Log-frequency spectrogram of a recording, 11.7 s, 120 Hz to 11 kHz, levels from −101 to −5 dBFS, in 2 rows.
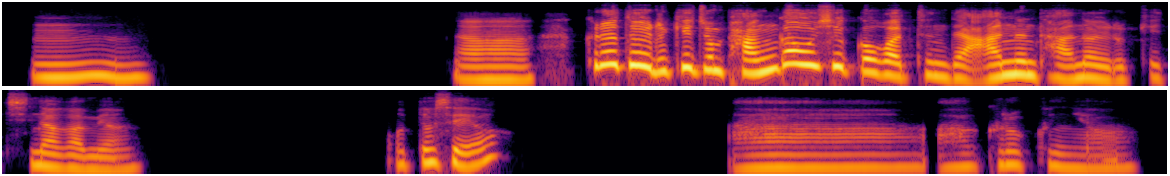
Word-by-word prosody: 음. 195 0 -5 1.5
아 175 0 -6 0.2
그래도 380 -1 +5
이렇게 330 -1 +4
좀 290 -2 +2
반가우실 350 +9 +5
것 260 -3 +2
같은데 205 -2 -1
아는 220 +5 +3
단어 190 -1 -3
이렇게 165 +3 -9
지나가면. 165 -4 -8 1.2
어떠세요? 215 +5 -5 1.1
아. 170 +1 -11
아 175 +2 -14
그렇군요. 175 -4 -12
190 Hz, 195 characters per minute, -21 LUFS, 175-230 Hz, 1.5 s, 그래도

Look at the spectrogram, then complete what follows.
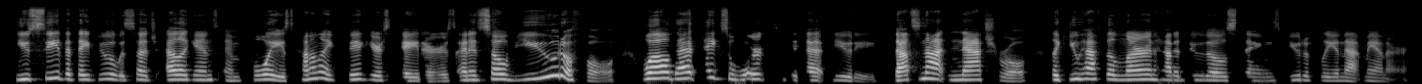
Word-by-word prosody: you 230 +2 +1
see 275 +6 +2
that 240 -2 -3
they 225 0 +3
do 235 +3 -8
it - - -4
with 200 - -7
such 205 0 -3
elegance 220 0 +1
and 175 -2 -12
poise, 215 -5 -1
kinda 220 +4 +1
like 250 -8 -3
figure 220 -4 -1
skaters, 165 -6 -4
and 200 +1 +1
it's 205 -1 -2
so 245 -1 +3
beautiful. 260 - -1 0.3
Well, 275 +2 +7
that 275 +2 +4
takes 300 -6 -2
work 240 +1 -2
to 215 - -28
get 200 - -14
that 190 -2 0
beauty. 155 -10 -11 0.2
That's 205 +6 +5
not 260 -5 +6
natural, 205 -8 +1 0.2
like, 215 -1 0
you 250 +1 -1
have 250 0 +3
to 230 - -1
learn 220 +2 +2
how 205 - +2
to 195 -1 -8
do 205 -1 -14
those 185 -2 -5
things 170 -1 -15
beautifully 190 -3 -11
in 170 - -10
that 160 -2 -4
manner. 160 -4 -13
215 Hz, 185 wpm, -23 LUFS, 190-240 Hz, 0.3 s, Well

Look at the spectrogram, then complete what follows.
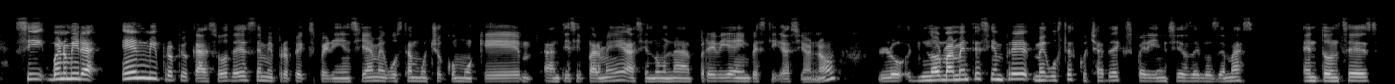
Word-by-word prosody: Sí, 245 -2 +1
bueno, 250 +3 +6
mira, 255 -3 +7 0.2
en 290 +4 +8
mi 280 -1 +5
propio 200 -6 -4
caso, 150 +3 +1
desde 190 +2 -2
mi 170 -2 -3
propia 155 - -4
experiencia, 145 +2 -3
me 165 -1 -2
gusta 155 0 -4
mucho 155 -1 -6
como 150 -1 -6
que 145 +1 0 0.2
anticiparme 150 +4 -2
haciendo 145 -1 0
una 145 0 -1
previa 155 0 -1
investigación, 145 - -4
¿no? - - 0 0.4
Lo 155 +2 +1
normalmente, 205 +7 +4
siempre 245 +1 +3
me 190 0 +1
gusta 190 +4 -5
escuchar 170 -6 -7
de 185 - -2
experiencias 155 -2 -5
de 155 0 -4
los 145 -1 -7
demás. 165 +4 -4 0.4
Entonces, 170 0 +1
165 Hz, 145 wpm, -25 LUFS, 150-195 Hz, 0.4 s, en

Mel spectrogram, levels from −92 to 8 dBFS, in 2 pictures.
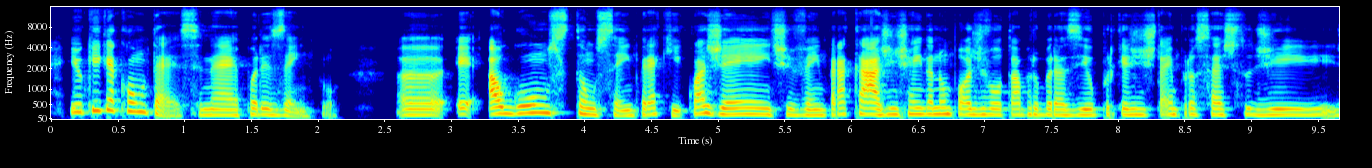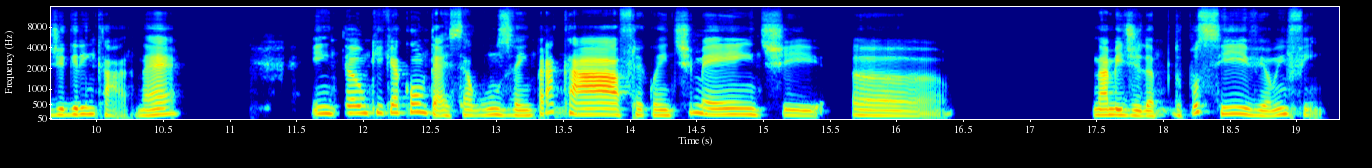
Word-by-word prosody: E 270 - -1
o - - -8
que 310 +2 +2
que 330 - +2
acontece? 285 - -2
Né, 175 -1 0
por 190 +2 -4
exemplo, 170 -6 -6 0.4
hã, 180 0 -1
eh, 195 - -1
alguns 230 +3 +4
estão 230 -5 -2
sempre 170 0 -4
aqui 195 -6 -5
com 210 - -2
a 230 - +3
gente, 195 -3 0
vem 170 0 -3
pra 185 +3 -1
cá 195 -1 +6
a - - +5
gente 190 +2 -3
ainda 200 0 -1
não 200 +1 +1
pode 185 -1 -2
voltar 180 0 -3
pro 185 0 -5
Brasil, 175 -1 -2
porque 190 0 -6
a - - -1
gente 180 0 -4
tá - - -5
em 190 - -2
processo 185 0 -6
de 180 -1 -3
de 180 +2 -1
Green 195 +2 0
Card, 200 - -9
né. 190 +6 +2 1.0
Então, 230 +1 0
o - - -2
que 245 - -3
que 245 - -1
acontece? 240 - 0
Alguns 170 +1 -3
vêm 160 -1 -1
pra 260 +10 0
cá 185 0 +10
frequentemente, 180 - -1 0.8
hã 205 - -16 1.1
na 175 0 +5
medida 160 -4 +1
do 165 - -9
possível, 205 - -2
enfim. 190 -3 -5
185 Hz, 170 wpm, -24 LUFS, 175-200 Hz, 1.1 s, cá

